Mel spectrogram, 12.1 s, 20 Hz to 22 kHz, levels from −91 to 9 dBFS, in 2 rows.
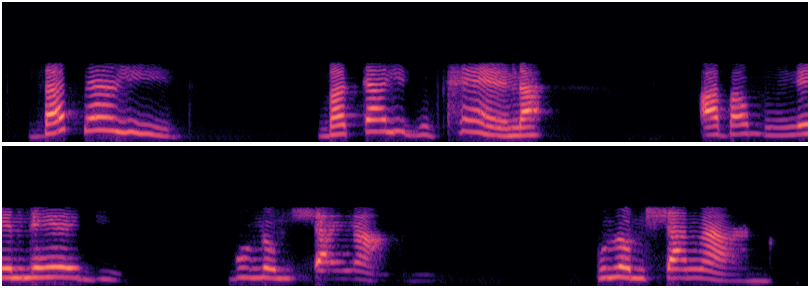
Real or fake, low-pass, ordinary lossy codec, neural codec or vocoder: fake; 3.6 kHz; none; codec, 16 kHz, 0.5 kbps, X-Codec, HuBERT features, trained on general audio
